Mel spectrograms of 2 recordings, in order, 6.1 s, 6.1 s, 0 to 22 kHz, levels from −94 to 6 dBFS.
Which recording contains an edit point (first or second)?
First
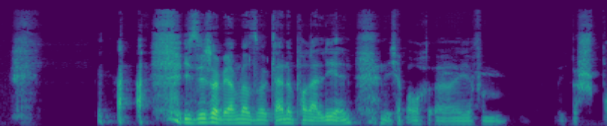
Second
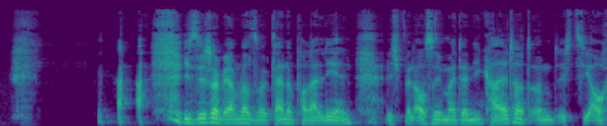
first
